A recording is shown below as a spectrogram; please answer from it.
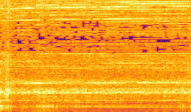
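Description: An electric mixer or blender runs steadily at close range, a continuous motor whir with a hum that holds level throughout and carries no talk.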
